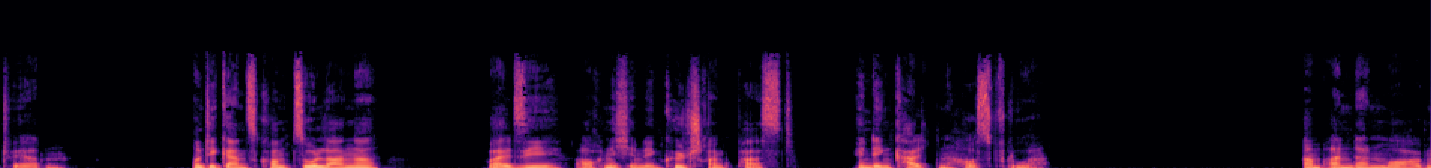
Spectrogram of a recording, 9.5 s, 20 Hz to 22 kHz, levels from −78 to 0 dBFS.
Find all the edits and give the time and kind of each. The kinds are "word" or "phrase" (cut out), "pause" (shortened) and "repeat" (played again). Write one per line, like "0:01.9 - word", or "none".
none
